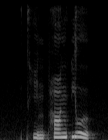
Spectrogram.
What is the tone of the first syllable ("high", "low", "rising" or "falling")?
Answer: low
